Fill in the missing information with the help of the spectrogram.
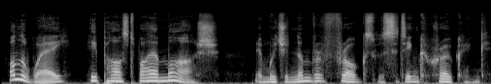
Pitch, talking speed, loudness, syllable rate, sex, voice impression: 125 Hz, 210 wpm, -19 LUFS, 5.2 syllables/s, male, very masculine, very middle-aged, very thick, relaxed, weak, slightly dark, very soft, muffled, slightly raspy, very cool, very intellectual, slightly refreshing, very sincere, very calm, very mature, very friendly, very reassuring, very unique, elegant, wild, very sweet, slightly lively, kind, modest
